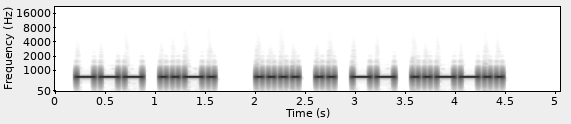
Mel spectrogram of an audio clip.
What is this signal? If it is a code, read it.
Morse code, heard as a keyed tone, about 21 wpm, 700 Hz. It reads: OF HIM?
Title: Sentences from Top 1000 Words - Review Part 4 - 20wpm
